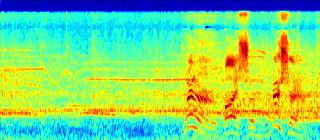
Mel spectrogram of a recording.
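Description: A man shouts in triumph.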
